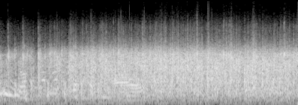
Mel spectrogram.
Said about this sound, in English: All right, folks, you made your applause. Now lie in it.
